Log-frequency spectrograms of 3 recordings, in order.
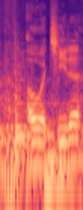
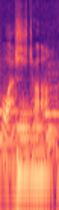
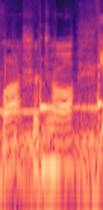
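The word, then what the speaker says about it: Ouachita: Back in Texas, everybody pronounces it Wichita, but really, it's Washita. Washita. Washita. How would you pronounce it? Washita. Washita.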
